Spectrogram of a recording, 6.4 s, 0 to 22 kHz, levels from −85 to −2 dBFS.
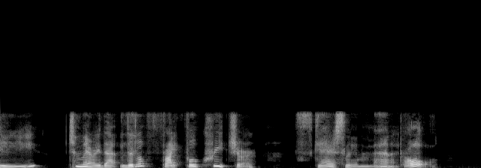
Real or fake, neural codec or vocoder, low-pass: fake; codec, 16 kHz in and 24 kHz out, 1.1 kbps, FireRedTTS-2 codec; 7.2 kHz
